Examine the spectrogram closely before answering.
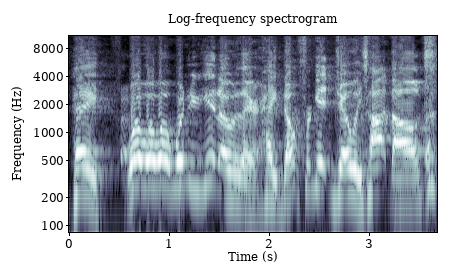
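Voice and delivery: high, loud hammed-up shout; mock parent calling. Parent calls out reminding about Joey's hot dogs, hammed-up. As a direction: call across the store, mock urgent.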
